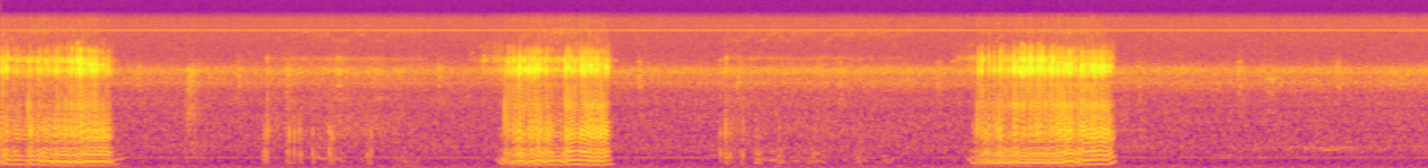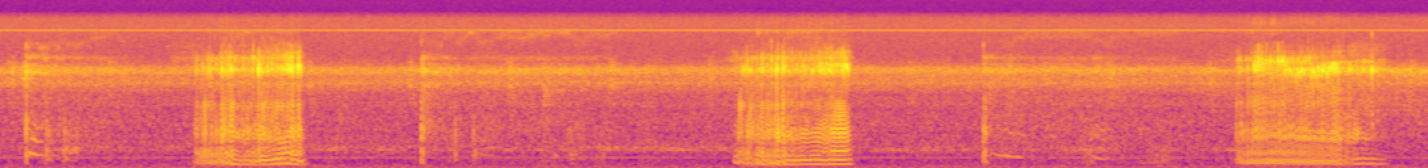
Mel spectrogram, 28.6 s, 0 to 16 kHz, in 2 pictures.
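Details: Sleeping puggle (small dog) snores in loud, rattling bursts about every five seconds, roughly 12 a minute.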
